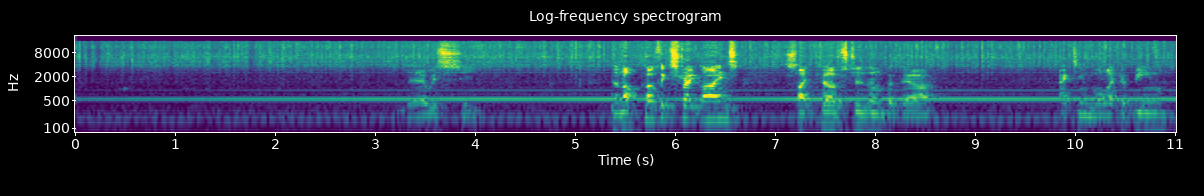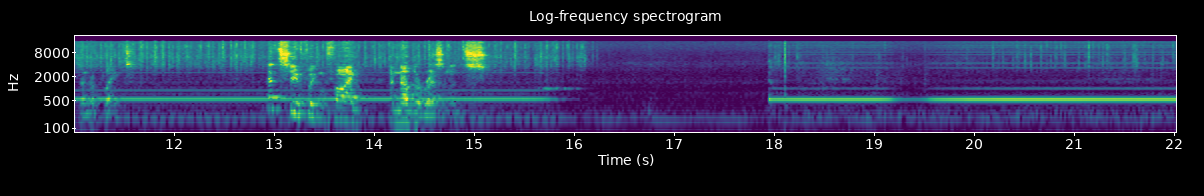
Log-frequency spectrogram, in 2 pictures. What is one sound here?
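A vibrating metal plate hums with a steady, high tone.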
